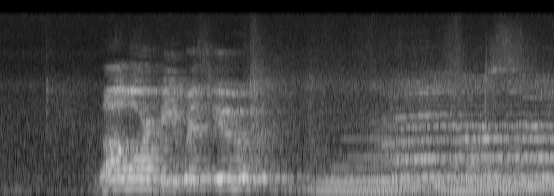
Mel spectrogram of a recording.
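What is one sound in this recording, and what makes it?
An elderly man chants loudly in a large echoing hall.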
